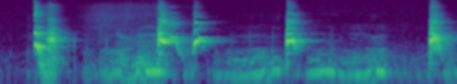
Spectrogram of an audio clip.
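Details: Two dogs, Boo the teacup Maltese and Mischka the Bernese mountain dog, trading sounds as if conversing: sharp barks spaced a second or two apart, with low moaning growl-like vocalizations between them, in a quiet room.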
